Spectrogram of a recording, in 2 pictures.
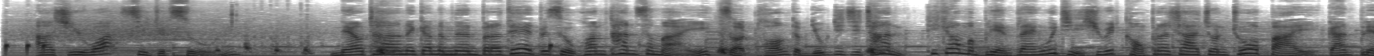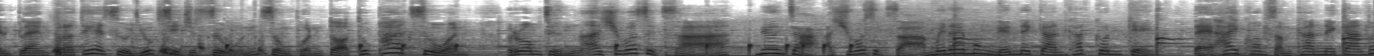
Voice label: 泰轻松愉悦使用说明

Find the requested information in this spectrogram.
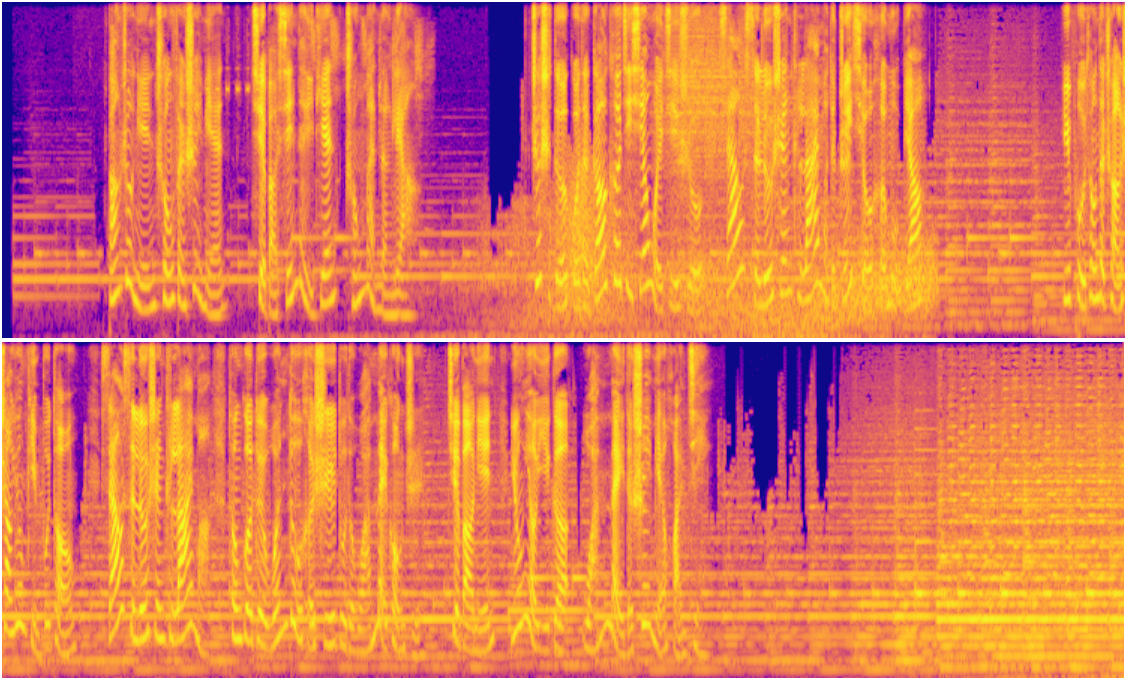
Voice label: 宣传片纺织产品新技术

